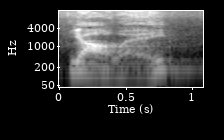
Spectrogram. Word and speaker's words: Yahweh: Of course, in Hebrew, that's often left untranslated, and we believe that it was pronounced Yahweh.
